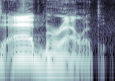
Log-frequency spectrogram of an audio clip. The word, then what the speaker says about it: Admiralty: it's Admiralty. Admiralty? Yeah, like Admiralty. Boy, that makes a difference. That makes a difference there. It's more like it's not itty.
